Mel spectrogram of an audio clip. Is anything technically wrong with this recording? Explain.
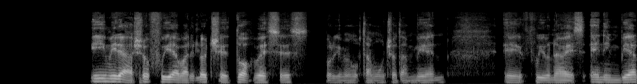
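Yes. At 2.14 s there's a repeated buffer: a 10 ms chunk of the speech plays twice because fresh audio arrived late, giving a quick click-like stutter.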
